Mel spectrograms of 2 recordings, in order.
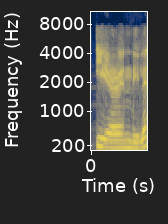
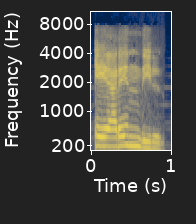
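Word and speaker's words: Eärendil: No es Earendil, es Earendil, porque el élfico, curiosamente, se pronuncia muy parecido al castellano.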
